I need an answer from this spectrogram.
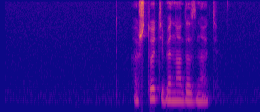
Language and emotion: Russian, neutral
